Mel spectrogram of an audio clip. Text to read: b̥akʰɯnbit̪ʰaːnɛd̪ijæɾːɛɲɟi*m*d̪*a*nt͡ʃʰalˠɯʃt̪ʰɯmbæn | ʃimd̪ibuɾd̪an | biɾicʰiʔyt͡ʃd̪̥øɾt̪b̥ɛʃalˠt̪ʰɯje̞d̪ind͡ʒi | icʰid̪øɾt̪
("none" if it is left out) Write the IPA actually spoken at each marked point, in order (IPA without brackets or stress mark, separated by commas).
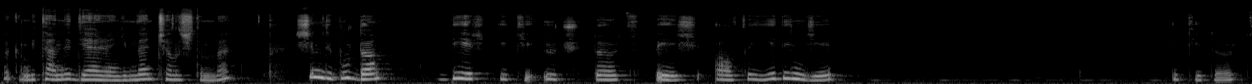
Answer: m, æ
